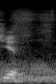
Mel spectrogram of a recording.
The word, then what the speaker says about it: GIF: And it's spelled GIF, but the man says it's pronounced GIF, like the peanut butter. I'm gonna call it GIF.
